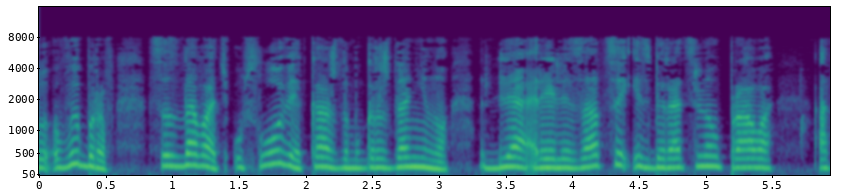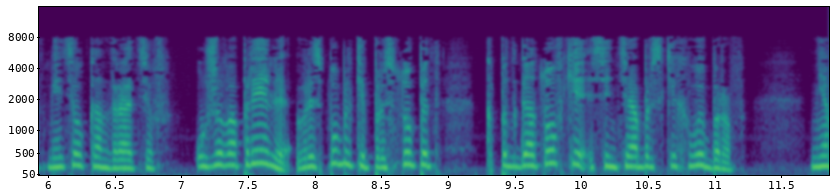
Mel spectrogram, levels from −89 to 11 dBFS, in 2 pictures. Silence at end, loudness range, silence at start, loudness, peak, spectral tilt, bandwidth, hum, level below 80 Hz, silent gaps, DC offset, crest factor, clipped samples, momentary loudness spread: 0 s; 2 LU; 0 s; -20 LUFS; -4 dBFS; -6 dB/octave; 8.4 kHz; none; -46 dBFS; none; under 0.1%; 16 dB; under 0.1%; 8 LU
